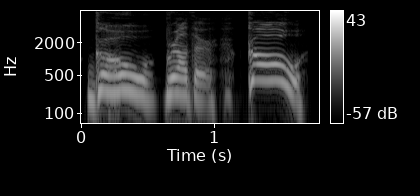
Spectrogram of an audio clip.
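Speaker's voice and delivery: very high, loud urging shout; pushing his brother to flee; frantic go. A narrator's reading. Archie urging Angus away.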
